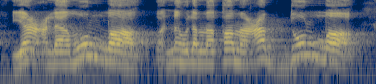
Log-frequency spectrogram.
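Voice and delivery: "الله" with a thick, dark l; heavy lam. Shown as a demonstration. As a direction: darken the doubled l of "الله". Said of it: "يسبقها ضم أو فتح تفخم". (تفخيم لام لفظ الجلالة في "الله")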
